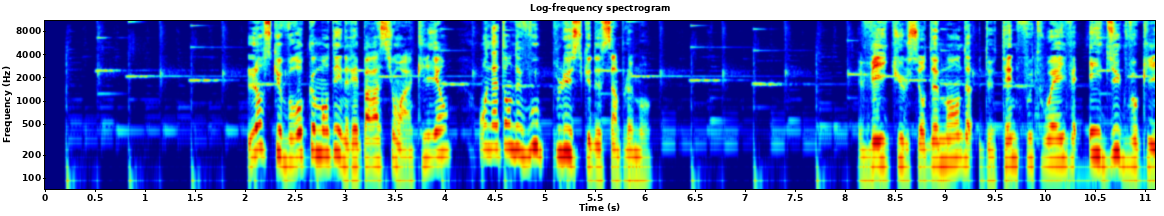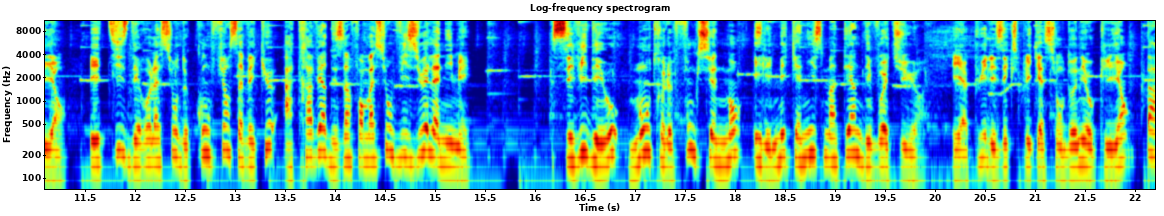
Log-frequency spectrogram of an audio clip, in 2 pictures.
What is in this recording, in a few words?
Narration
